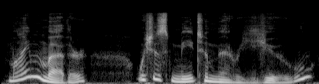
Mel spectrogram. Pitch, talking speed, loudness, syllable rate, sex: 130 Hz, 130 wpm, -19 LUFS, 3.9 syllables/s, male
